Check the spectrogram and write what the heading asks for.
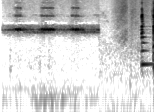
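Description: Faint insect chirping: a high, steady trill pulsing about twice a second, stopping about one and a half seconds in.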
